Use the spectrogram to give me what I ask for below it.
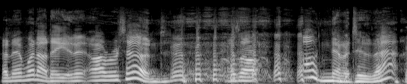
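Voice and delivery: laughing through the words. Real, not acted. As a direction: giggle as you deny it. Laughing while telling the story.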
